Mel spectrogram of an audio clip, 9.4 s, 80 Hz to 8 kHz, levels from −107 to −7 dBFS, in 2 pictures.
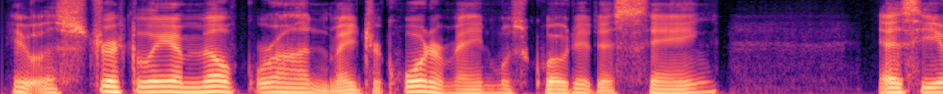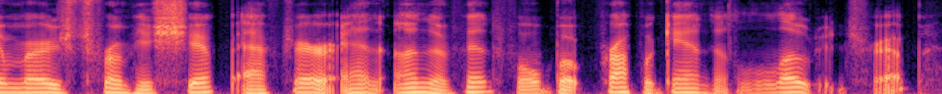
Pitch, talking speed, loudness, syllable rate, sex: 130 Hz, 160 wpm, -19 LUFS, 4.8 syllables/s, female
